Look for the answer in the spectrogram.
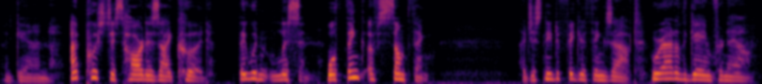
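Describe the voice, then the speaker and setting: A woman's voice: lowish voice, lively intonation, a little fast, no echo. An actress playing a tough, resolute female military officer in a video game, speaking with firm, clipped authority and dry wit. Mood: businesslike, frustrated, then intimate, searching. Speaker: starship commander in a science fiction game. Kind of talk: video game voice acting, dramatic dialogue.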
